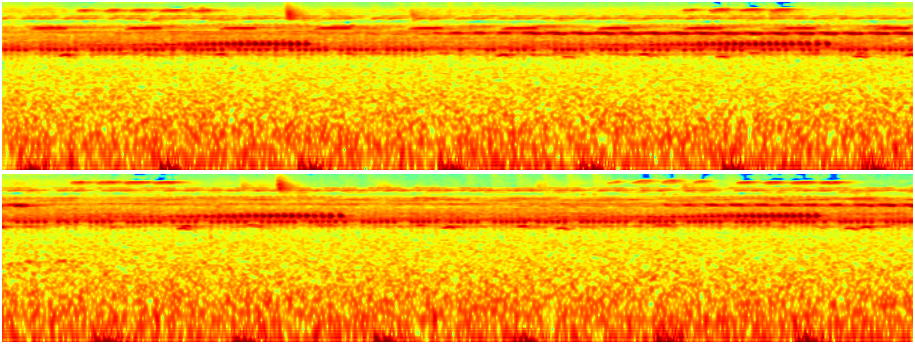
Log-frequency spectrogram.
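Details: Field crickets heard as a dense chorus of high, continuous trills, with short pulsed chirp bursts recurring every few seconds over the steady insect hum.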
